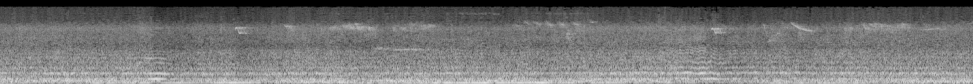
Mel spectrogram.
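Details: Morning backyard with honey bees at work around a tree in bloom, giving a continuous deep, even hum that swells slightly at times, with a few faint, distant bird chirps above it.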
